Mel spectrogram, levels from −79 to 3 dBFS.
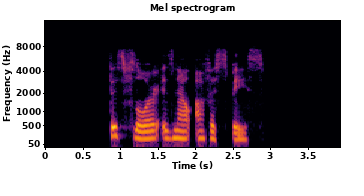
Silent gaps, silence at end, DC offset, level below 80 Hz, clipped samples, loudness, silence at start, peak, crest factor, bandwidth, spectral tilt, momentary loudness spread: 2.45-2.49 s; 1.25 s; under 0.1%; -60 dBFS; under 0.1%; -19 LUFS; 0.85 s; -2 dBFS; 20 dB; 7.8 kHz; -7 dB/octave; 8 LU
